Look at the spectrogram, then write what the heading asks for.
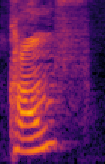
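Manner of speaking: "Comf" as one strong "kumf" beat; emphasized syllable. Shown as a demonstration. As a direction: stress "Comf" with a short U. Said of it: "it's emphasized".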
